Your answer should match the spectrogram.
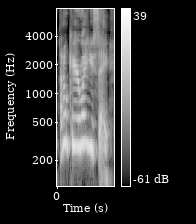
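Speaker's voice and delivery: high-pitched, indignant correction; mock indignation. [name] scolding viewers over a mispronounced name, mock indignant. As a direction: protest it high, playfully outraged.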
